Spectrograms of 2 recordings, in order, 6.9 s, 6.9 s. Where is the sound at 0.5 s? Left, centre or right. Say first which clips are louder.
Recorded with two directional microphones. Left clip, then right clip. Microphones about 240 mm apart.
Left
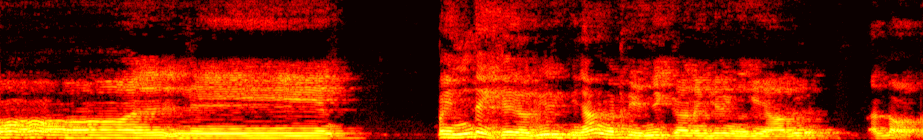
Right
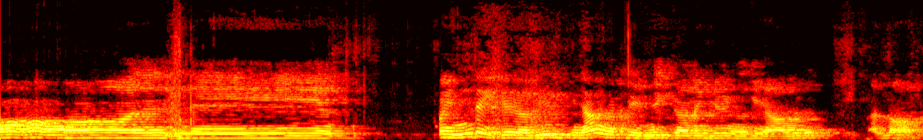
Right 3 dB; left.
